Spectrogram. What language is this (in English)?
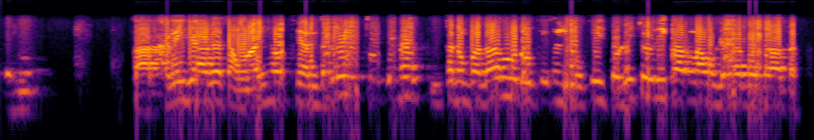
Punjabi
